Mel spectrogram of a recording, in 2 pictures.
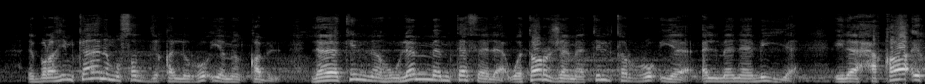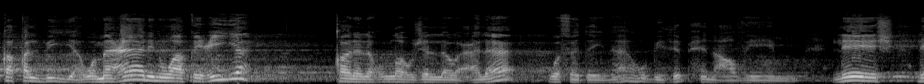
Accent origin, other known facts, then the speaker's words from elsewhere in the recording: Tunisia; وإن كان كما يقال عندنا في تونس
